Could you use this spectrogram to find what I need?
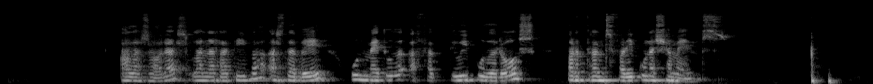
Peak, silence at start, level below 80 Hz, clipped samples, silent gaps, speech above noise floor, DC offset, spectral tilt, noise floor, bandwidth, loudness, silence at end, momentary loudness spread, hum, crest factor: -12 dBFS; 1.2 s; -62 dBFS; under 0.1%; none; 53 dB; under 0.1%; -6 dB/octave; -81 dBFS; 11.5 kHz; -30 LUFS; 0.35 s; 12 LU; none; 18 dB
